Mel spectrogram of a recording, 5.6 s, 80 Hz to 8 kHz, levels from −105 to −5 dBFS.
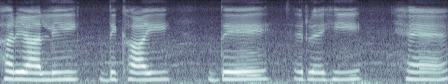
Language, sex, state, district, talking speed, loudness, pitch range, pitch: Hindi, female, Punjab, Fazilka, 55 wpm, -17 LUFS, 245-260 Hz, 255 Hz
